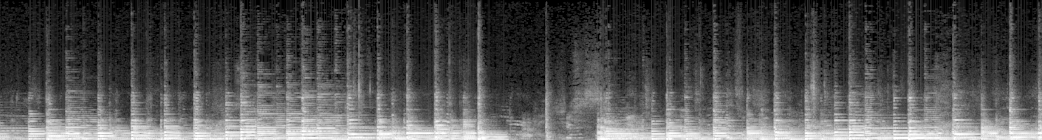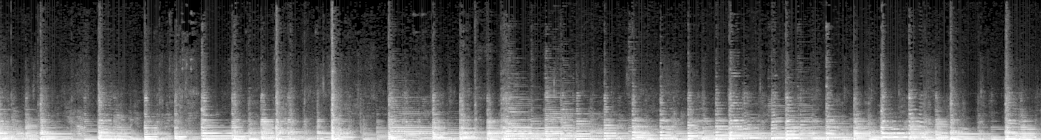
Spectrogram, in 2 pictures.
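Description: Metal-bodied resonator guitar fingerpicked in a freshly retuned tuning, a steady run of plucked notes that pauses briefly about seven and a half seconds in and then carries on.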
